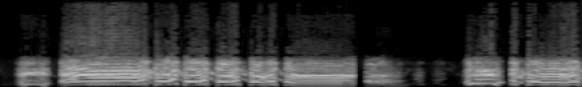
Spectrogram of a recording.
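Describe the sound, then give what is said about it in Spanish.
A voice imitates crying on request: a series of wailing, sobbing bursts with wavering pitch, each cut by short gaps, loud and close, with a brief quieter whimper near the middle. “¿nos puede llorar un poco ahora? ¿A esta hora de la mañana? Llore, llore.”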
